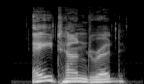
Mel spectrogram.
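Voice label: "eight hundred", English, male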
